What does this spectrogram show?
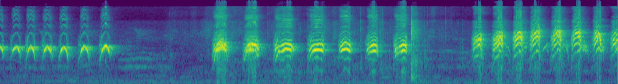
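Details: Green leafbird singing fighting-style song meant to provoke another leafbird. A quick run of even chirps and a pause lead to slower, harsh, buzzy notes, then a final fast burst.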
